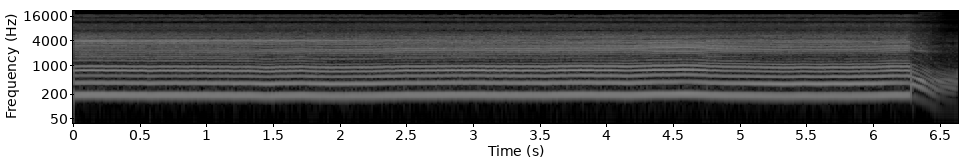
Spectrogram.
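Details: Warmed-up, Empire Workshop-ported STIHL MS500i with stock air filter, 32-inch bar, sharpened chain and seven-pin sprocket: a strong, steady high-revving howl holds pitch under load through the cut, then drops away at the end. Pulls cleanly.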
